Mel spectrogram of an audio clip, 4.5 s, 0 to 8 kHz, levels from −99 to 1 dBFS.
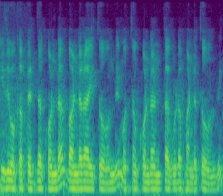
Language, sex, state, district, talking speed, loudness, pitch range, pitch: Telugu, male, Telangana, Karimnagar, 160 wpm, -17 LUFS, 110-120 Hz, 115 Hz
